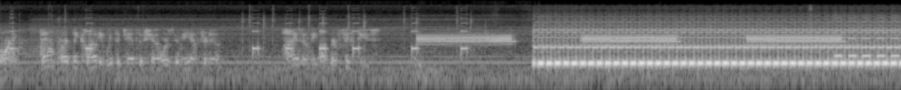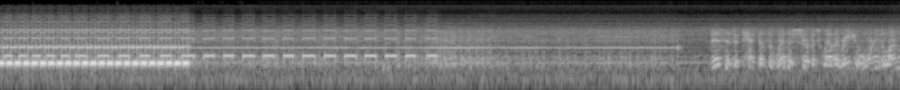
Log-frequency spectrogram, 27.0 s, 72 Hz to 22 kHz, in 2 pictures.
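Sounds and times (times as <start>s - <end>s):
quieter beeping alarm: 6.2s - 23.7s
rapidly pulsing alarm tone: 6.2s - 23.7s.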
